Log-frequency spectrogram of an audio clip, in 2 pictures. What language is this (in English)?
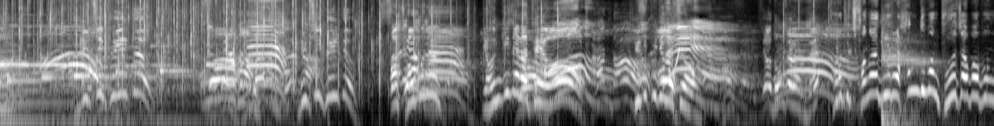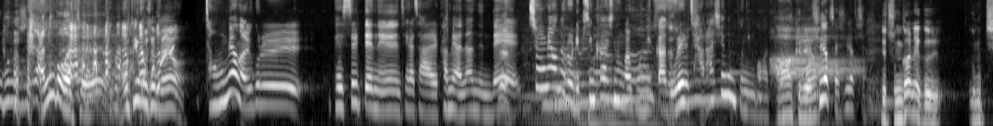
Korean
